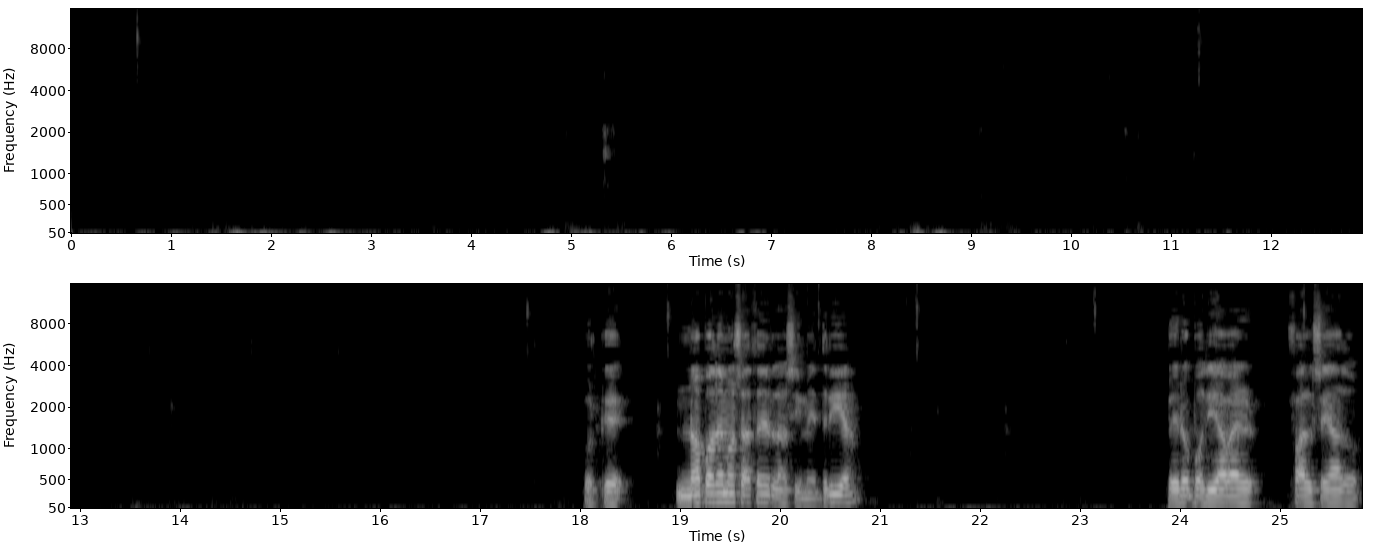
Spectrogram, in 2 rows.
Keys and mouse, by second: 3.3 right click, 3.7-9.3 ctrl+middle drag, 9.3 ctrl+right click, 9.6-10.4 middle drag, 10.4 shift+right click, 11.0 ctrl+right click, 11.3-13.7 middle drag, 13.7 shift+right click, 14.7 ctrl+right click, 15.6 ctrl+right click, 16.7 ctrl+right click, 17.3 ctrl+right click, 17.5-18.6 middle drag, 18.6 ctrl+right click, 19.0-20.2 middle drag, 20.2 ctrl+right click, 20.5-21.1 middle drag, 21.1 ctrl+right click, 21.5-22.9 ctrl+middle drag, 22.9 ctrl+right click, 23.2-24.4 middle drag, 24.4 ctrl+right click, 25.0 ctrl+right click, 25.3-25.8 middle drag.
